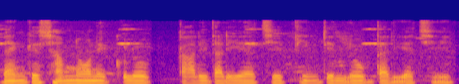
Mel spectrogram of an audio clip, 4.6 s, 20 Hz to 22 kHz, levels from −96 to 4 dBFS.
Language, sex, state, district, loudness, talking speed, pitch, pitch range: Bengali, male, West Bengal, Cooch Behar, -18 LUFS, 145 wpm, 105 Hz, 100-105 Hz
